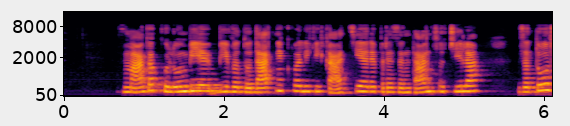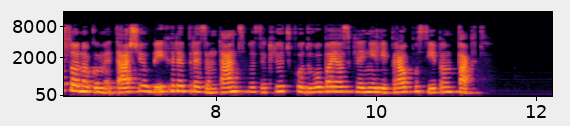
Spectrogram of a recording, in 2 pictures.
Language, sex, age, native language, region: Slovenian, female, 50-59, Slovenian, Central Slovenia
